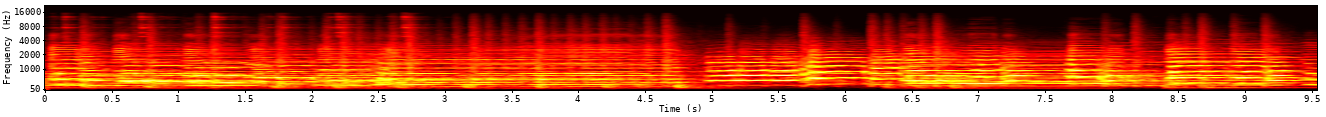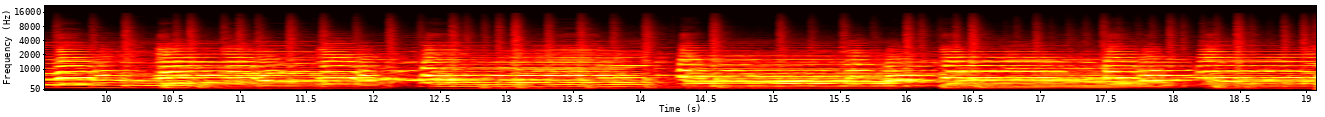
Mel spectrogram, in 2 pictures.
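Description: School band of saxophones, trombone, low brass and drum kit playing a tune together: sustained horn chords over a steady drum beat.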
